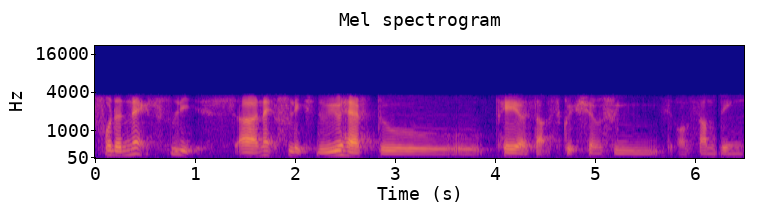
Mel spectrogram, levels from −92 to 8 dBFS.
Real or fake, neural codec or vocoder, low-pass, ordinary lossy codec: real; none; 3.6 kHz; none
